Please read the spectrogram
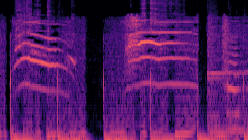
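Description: Two cat meows laid over a music track with a steady beat: the first about a second long and falling in pitch, the second starting just past the middle and holding.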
